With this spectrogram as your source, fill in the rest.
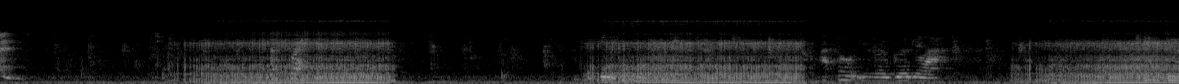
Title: My darling flower snores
